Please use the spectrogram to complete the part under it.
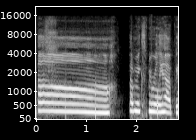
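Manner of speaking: choked-up, high emotional voice, long drawn-out "oh". Responding to a friend's happy news, getting emotional. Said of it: "Sorry, I'm getting really emotional".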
